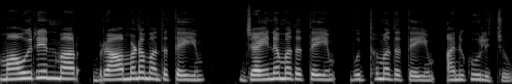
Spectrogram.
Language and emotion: Malayalam, neutral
